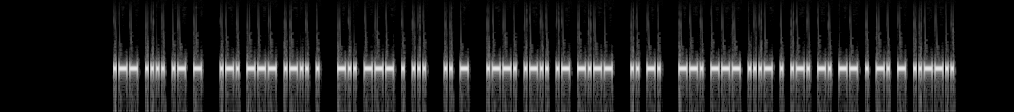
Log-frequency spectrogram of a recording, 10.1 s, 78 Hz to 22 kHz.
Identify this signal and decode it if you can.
Morse code, heard as a keyed tone, about 46 wpm, 700 Hz. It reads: WHAT ROLE DOES IT PLAY IN GOVERNMENT?
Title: Sentences from Top 1000 Words - Review Part 6 - 45wpm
